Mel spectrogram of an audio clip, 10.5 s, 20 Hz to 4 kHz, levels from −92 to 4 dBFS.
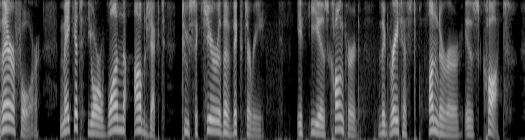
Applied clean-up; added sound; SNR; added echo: neural separator model SepFormer WHAM!.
